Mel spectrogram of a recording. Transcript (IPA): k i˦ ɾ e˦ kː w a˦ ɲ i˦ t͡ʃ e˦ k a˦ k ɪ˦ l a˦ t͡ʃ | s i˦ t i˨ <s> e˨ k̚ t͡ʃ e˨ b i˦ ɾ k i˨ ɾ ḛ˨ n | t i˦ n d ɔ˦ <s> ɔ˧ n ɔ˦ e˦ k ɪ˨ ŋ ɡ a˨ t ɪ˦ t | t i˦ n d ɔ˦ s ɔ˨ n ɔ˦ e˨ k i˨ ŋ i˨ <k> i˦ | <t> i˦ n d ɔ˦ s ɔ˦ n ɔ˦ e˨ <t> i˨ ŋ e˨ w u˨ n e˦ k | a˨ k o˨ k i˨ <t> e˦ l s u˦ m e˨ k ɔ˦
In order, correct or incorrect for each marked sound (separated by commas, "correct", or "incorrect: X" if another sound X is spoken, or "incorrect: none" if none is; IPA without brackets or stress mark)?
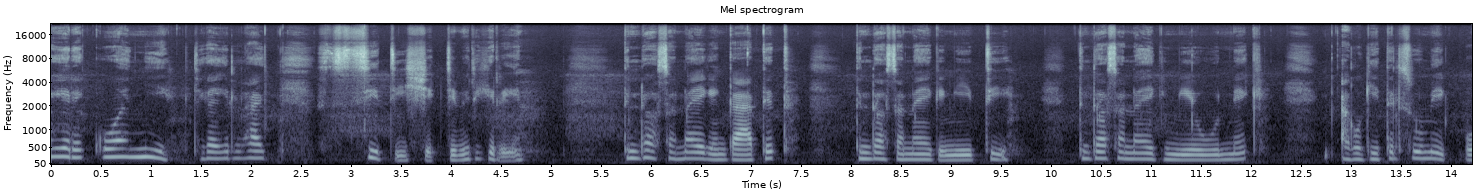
incorrect: ʃ, correct, incorrect: t, correct, incorrect: k, correct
